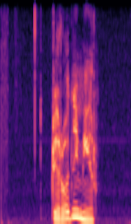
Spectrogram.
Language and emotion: Russian, neutral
